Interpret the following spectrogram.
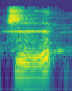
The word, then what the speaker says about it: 紫: Okay, so it's spelled JE, but it's not say 己, it's 紫. J.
